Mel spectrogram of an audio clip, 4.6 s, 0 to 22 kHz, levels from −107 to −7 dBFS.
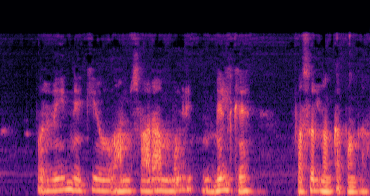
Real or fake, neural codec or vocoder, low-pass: fake; vocoder, 44.1 kHz, 128 mel bands, Pupu-Vocoder; 10.8 kHz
